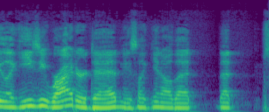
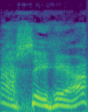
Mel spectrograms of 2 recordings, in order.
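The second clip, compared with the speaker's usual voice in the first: mobster voice in 1940s movie style; 5 semitones higher than usual. Explaining the sound of the laugh, in Edward G. Robinson voice. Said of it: "like Edward G. Robinson in a, like, nineteen forties gangster".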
